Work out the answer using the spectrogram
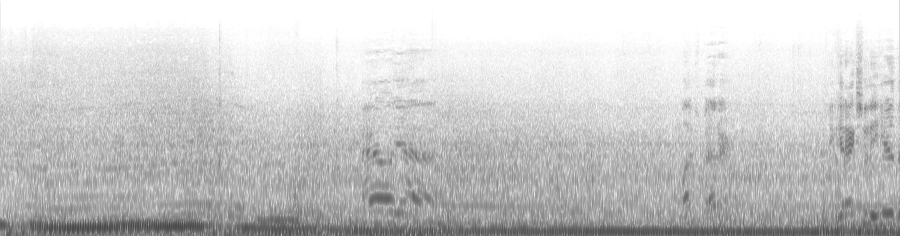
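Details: Lotus Elise under an acceleration pull after fixing the underneath exhaust leak: smooth, even drone climbing and settling with no rasp or popping; quiet, normal exhaust.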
